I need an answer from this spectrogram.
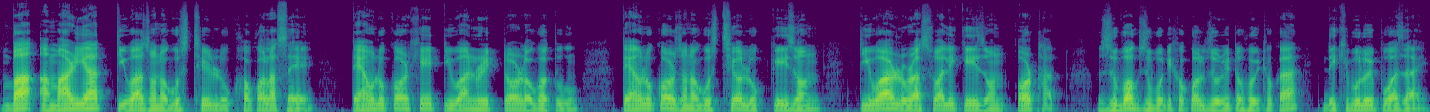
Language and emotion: Assamese, neutral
